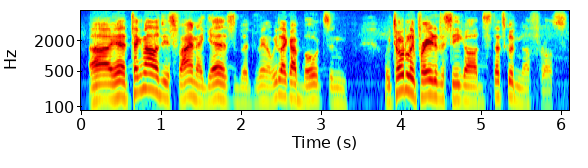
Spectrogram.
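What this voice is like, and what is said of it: Put-on accent wandering, sometimes Russian-sounding. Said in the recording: “my accent keeps wandering between different things. I sound like a Russian side sometimes”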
